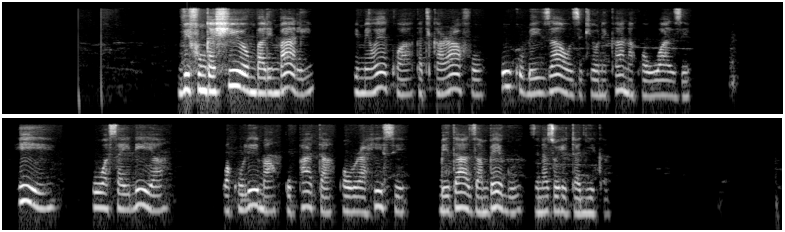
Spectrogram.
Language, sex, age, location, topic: Swahili, female, 25-35, Dar es Salaam, agriculture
